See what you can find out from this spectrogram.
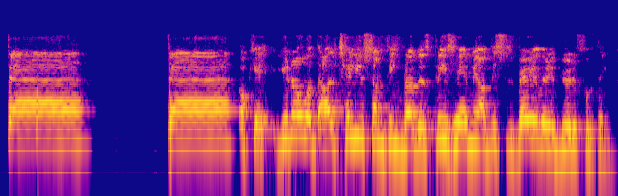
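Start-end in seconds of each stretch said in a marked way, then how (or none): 0.1-2.3 Ta, ta said light and thin, with no mouth fullness. Shown as a demonstration. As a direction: keep ta light and crisp. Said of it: "this is a light letter".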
